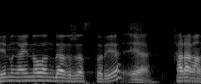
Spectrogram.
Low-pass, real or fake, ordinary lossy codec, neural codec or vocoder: 7.2 kHz; real; none; none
